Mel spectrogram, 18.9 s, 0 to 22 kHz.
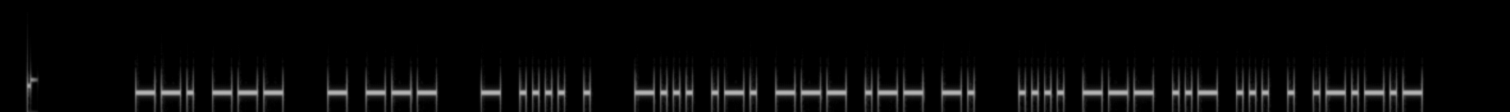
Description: Morse code, heard as a keyed tone, about 14 wpm, 700 Hz. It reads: GO TO THE BROWN HOUSE.
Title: Sentences from Top 1200 Words 15wpm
